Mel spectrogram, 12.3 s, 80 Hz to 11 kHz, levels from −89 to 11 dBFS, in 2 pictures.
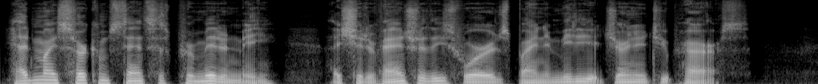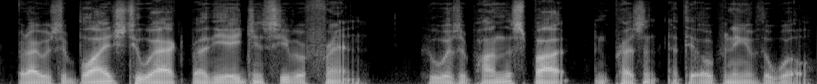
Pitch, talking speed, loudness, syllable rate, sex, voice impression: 85 Hz, 205 wpm, -20 LUFS, 6.1 syllables/s, male, very masculine, very adult-like, middle-aged, very thick, slightly tensed, weak, slightly dark, soft, slightly muffled, fluent, very cool, intellectual, slightly refreshing, very sincere, very calm, very mature, very friendly, reassuring, slightly unique, slightly elegant, slightly wild, kind, slightly modest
